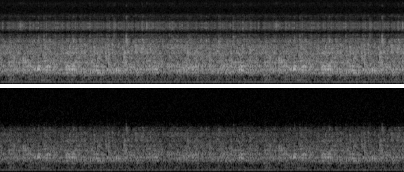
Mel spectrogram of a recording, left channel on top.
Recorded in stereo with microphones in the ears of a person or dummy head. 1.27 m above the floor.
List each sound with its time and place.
0.0 s running water: 75° left (ahead or behind)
